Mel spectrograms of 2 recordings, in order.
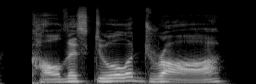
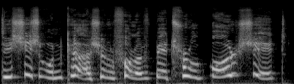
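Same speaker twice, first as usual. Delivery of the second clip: mock German accent. Co-host adds a line to the meme in mock German accent. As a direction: ham up a German lament. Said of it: "I do that accent".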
